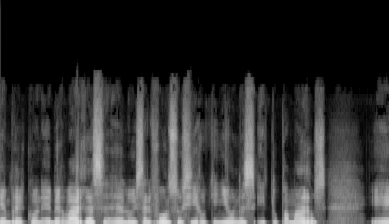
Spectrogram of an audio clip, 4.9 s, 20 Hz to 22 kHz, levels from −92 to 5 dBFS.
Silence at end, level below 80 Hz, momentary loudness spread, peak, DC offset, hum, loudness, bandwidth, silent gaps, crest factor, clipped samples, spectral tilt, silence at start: 0 s; -34 dBFS; 12 LU; 0 dBFS; under 0.1%; none; -17 LUFS; 14.5 kHz; none; 16 dB; under 0.1%; -5.5 dB/octave; 0 s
